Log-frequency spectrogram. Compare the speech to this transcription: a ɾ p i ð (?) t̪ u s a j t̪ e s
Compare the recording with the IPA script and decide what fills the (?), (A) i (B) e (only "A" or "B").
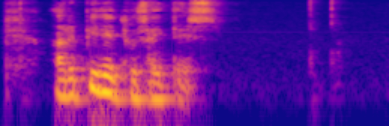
B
